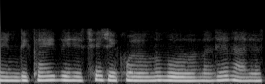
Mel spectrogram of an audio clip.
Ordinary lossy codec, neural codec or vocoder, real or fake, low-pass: Opus, 32 kbps; codec, 24 kHz, 0.9 kbps, WavTokenizer, medium music audio release; fake; 5.4 kHz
